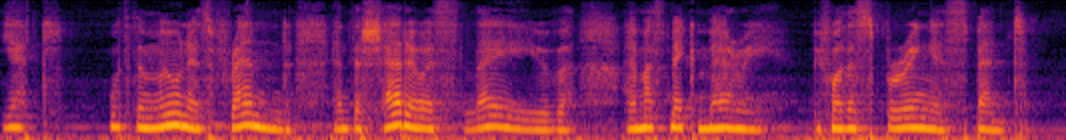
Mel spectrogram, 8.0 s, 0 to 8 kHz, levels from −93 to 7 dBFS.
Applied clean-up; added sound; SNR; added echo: none; none; none; reverberation time 0.9 s.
